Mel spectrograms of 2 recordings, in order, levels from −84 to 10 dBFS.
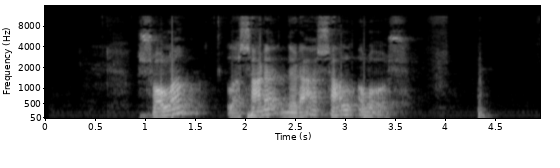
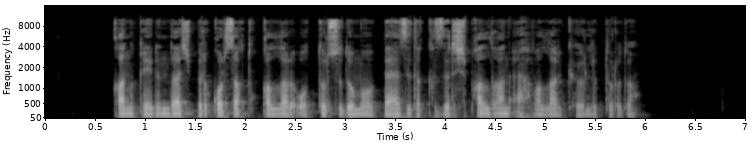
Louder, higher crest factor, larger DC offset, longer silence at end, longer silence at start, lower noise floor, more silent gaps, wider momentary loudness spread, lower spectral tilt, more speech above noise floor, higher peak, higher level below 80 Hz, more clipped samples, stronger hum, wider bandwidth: about the same, -24 LUFS vs -23 LUFS; about the same, 20 dB vs 24 dB; neither; second, 0.55 s vs 1.1 s; first, 0.95 s vs 0.7 s; second, -69 dBFS vs -81 dBFS; neither; first, 22 LU vs 15 LU; about the same, -4.5 dB/octave vs -3.5 dB/octave; second, 45 dB vs 57 dB; second, -6 dBFS vs -2 dBFS; second, -52 dBFS vs -46 dBFS; neither; neither; about the same, 11.5 kHz vs 11.5 kHz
